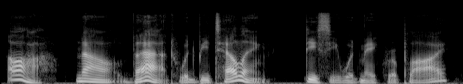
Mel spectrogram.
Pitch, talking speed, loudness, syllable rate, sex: 110 Hz, 130 wpm, -21 LUFS, 3.3 syllables/s, male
